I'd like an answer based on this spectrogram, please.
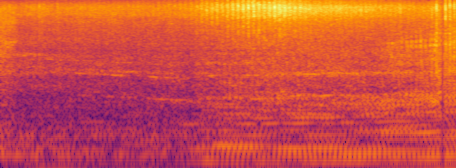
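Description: Monster-truck school bus's engine running hard, getting louder about two seconds in as it revs up and holds high revs.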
